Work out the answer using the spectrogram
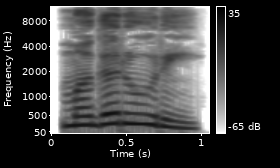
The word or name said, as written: ಮೊಕರರು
